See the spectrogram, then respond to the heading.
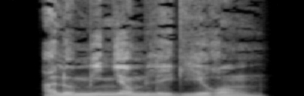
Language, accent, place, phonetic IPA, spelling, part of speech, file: German, Germany, Berlin, [aluˈmiːni̯ʊmleˌɡiːʁʊŋ], Aluminiumlegierung, noun, De-Aluminiumlegierung.ogg
- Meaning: aluminium alloy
